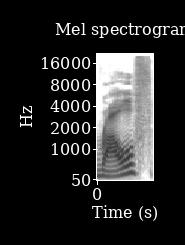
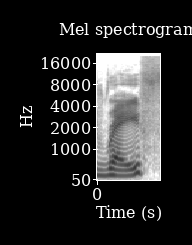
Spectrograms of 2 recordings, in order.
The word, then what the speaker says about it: Ralph: He often tells people that his name rhymes with safe signs. Okay. Because people get it wrong so much they call him Ralph. And he's not Ralph. Not Ralph. He's Rafe. Yeah. Like safe and fines.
